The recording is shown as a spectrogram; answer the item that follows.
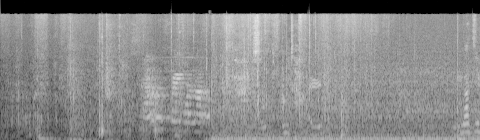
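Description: Knocks and clicks of a camera being handled inside a car, with a brief voice. About two and a half seconds in, a steady low car-cabin rumble starts suddenly and carries on under further clicks.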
